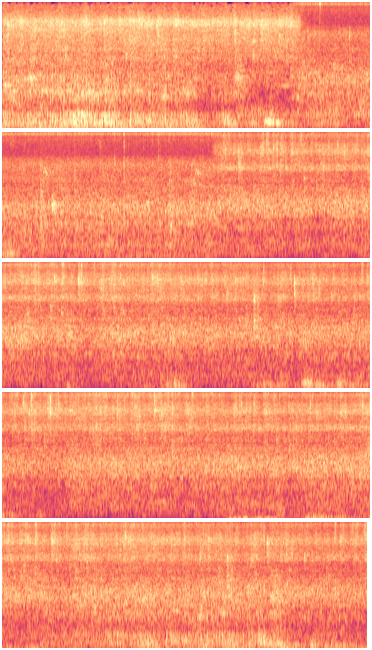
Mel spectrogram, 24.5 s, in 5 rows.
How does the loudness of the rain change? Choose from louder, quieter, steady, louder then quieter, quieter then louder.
steady.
